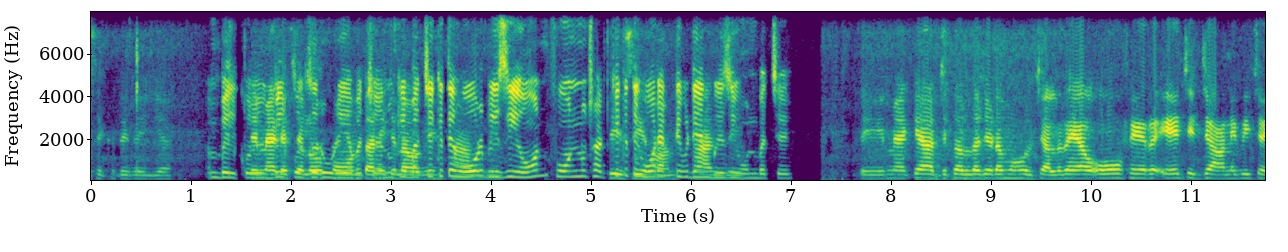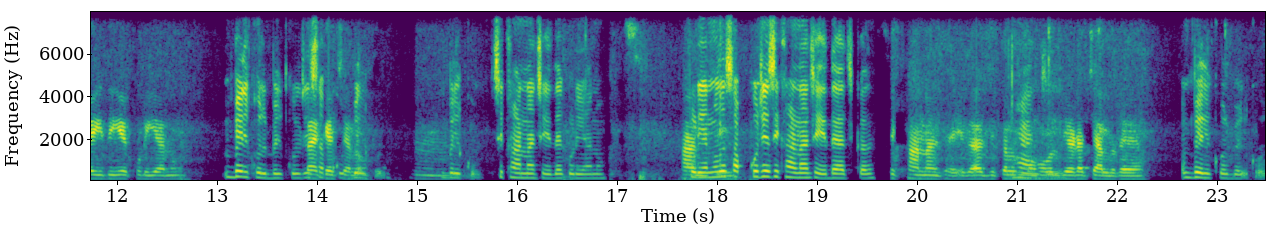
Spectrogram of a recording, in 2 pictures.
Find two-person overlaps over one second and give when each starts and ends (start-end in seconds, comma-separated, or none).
1.6-4.1, 5.2-6.5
